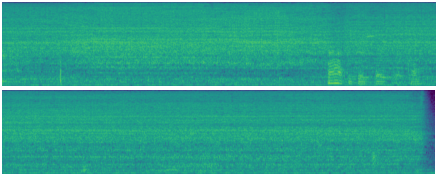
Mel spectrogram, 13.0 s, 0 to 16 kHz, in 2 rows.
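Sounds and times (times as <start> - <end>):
valve shutting off: 0.0 - 8.4
water hissing through toilet fill valve: 0.0 - 13.0.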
